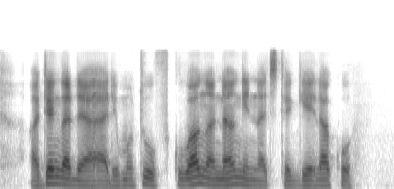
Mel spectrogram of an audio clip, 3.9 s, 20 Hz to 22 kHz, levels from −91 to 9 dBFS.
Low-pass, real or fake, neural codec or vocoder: 7.2 kHz; fake; codec, 16 kHz, 0.3 kbps, FocalCodec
